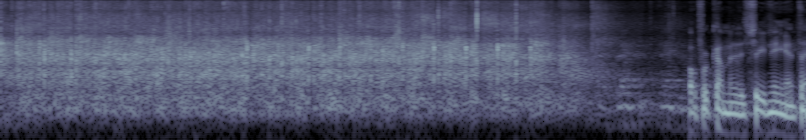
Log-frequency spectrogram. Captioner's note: applause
